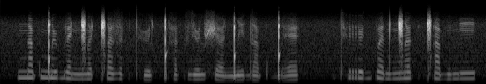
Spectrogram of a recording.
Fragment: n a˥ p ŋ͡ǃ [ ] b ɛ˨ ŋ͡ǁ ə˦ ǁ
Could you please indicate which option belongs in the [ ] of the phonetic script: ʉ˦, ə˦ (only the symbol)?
ʉ˦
